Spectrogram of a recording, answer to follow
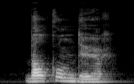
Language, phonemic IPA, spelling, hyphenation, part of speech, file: Dutch, /bɑlˈkɔnˌdøːr/, balkondeur, bal‧kon‧deur, noun, Nl-balkondeur.ogg
- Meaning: balcony door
